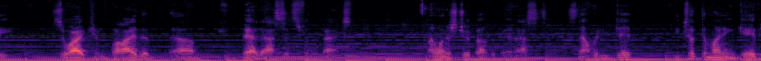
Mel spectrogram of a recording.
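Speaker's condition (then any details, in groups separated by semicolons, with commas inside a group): No condition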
